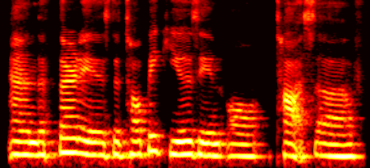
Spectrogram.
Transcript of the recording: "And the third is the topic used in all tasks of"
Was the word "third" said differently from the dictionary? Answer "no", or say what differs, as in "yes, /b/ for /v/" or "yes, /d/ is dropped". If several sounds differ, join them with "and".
no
